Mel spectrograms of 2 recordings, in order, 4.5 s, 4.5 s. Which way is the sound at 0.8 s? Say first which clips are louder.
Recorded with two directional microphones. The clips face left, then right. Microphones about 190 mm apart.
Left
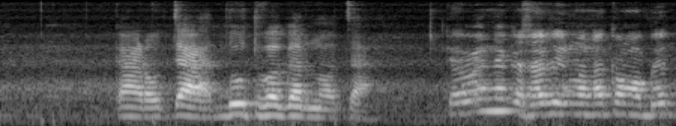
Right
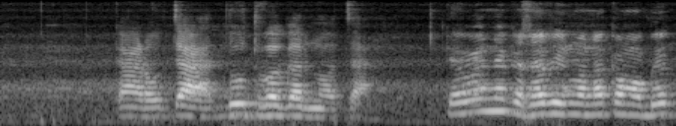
Left 1 dB; centre (ahead or behind).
